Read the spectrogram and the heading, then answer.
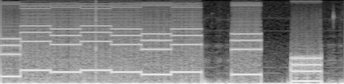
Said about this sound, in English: And yes, the bit collider is very noisy and staticky. All that static you hear is... well, it's okay. It's kind of supposed to be that way.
